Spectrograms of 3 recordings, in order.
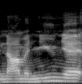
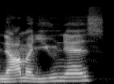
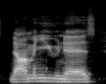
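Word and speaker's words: Namajunas: two um we had nominee or how do you say your name nama yunez yeah nam and yunez and then we had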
